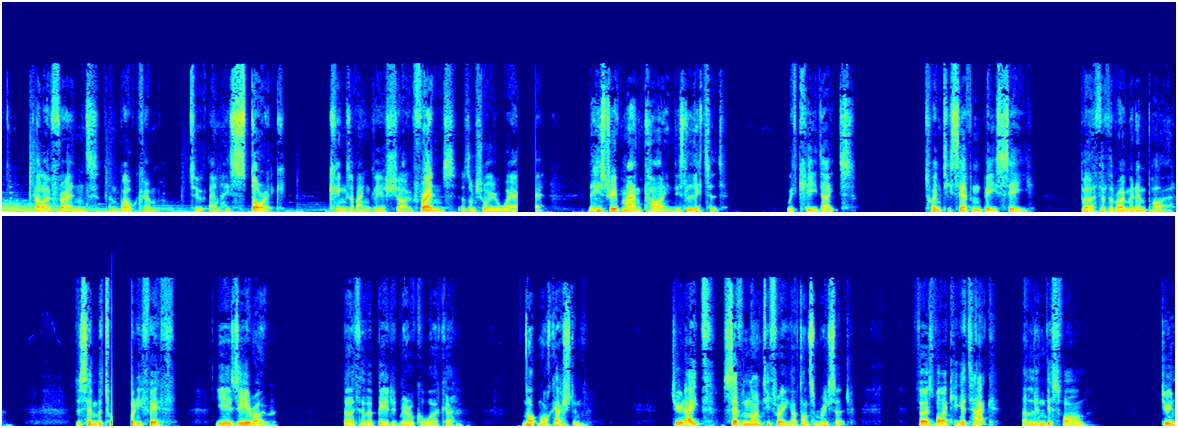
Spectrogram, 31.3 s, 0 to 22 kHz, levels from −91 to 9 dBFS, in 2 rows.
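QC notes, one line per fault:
6.87, 17.12 and 27.37 s: gap between chunks, a 250 ms hole every 10 s where silence is left at each chunk join, with no sound lost.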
